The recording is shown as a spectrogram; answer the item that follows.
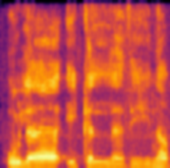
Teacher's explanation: اسے الذین کے لام کے ساتھ ملائیں گے، درمیان میں سے الف حمزہ کو حذف کریں گے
